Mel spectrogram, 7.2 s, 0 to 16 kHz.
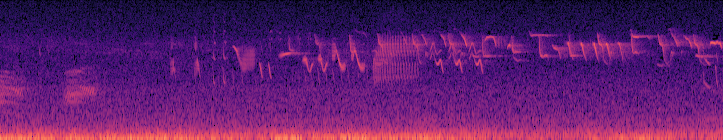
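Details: Common Linnet recorded in the Alblasserwaard, Netherlands, on 18 December 2021: rapid, varied twittering notes run continuously from about the second second onward, set over a strong low rumble of wind; two short lower calls sound near the start.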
